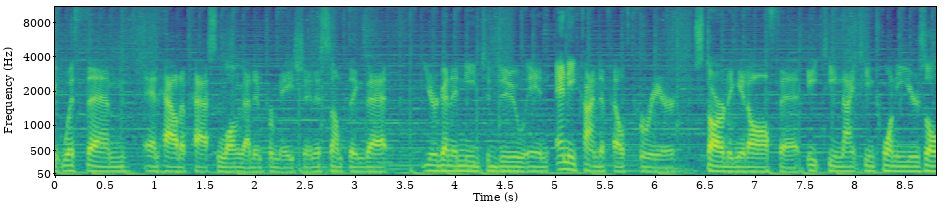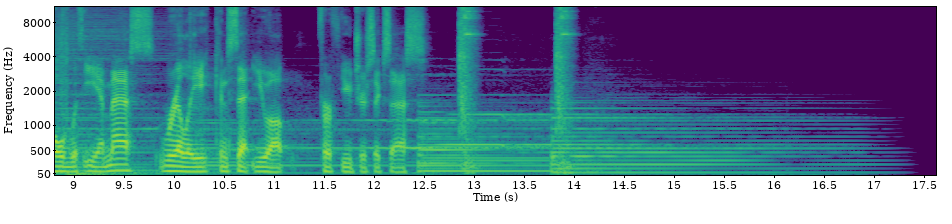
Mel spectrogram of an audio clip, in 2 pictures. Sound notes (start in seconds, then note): 12.8 lively music; 12.9 doors clanging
